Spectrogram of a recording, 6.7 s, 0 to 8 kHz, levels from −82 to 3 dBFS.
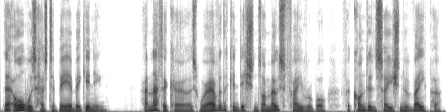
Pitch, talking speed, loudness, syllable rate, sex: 115 Hz, 180 wpm, -18 LUFS, 6.2 syllables/s, male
